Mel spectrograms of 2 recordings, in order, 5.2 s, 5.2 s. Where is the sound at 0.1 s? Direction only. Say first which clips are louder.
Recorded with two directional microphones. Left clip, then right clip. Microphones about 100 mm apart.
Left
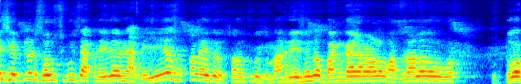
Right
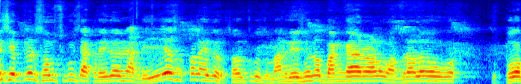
Right 2 dB; 15° right (ahead or behind).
